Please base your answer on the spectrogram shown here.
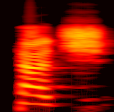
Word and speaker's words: touch: throw ஓகேவா next பாருங்க touch it touch touch இங்க ஓயுக்கு ஆன்ற உச்சரிப்பு அப்போ touch it in train ai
